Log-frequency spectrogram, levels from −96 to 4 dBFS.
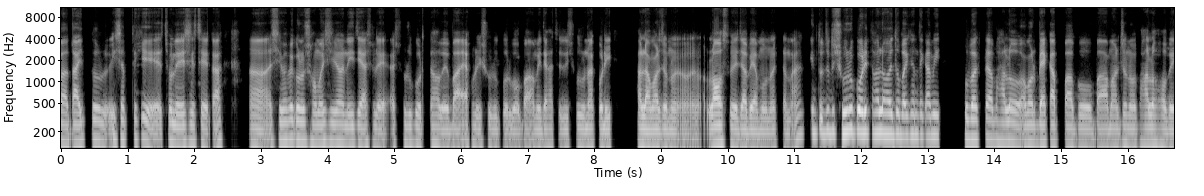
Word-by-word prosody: বা 130 - +2
দায়িত্বের 140 +3 0 0.2
হিসাব 145 -1 -3
থেকেই 145 -1 -1 0.3
চলে 130 -3 +2
এসেছে 125 -1 -4
এটা। - - -1 0.5
আ - - -1 0.3
সেভাবে 135 +2 +1
কোনো 135 -1 +5
সময়সীমা 125 +1 0
নেই 120 0 0
যে - - +3
আসলে 120 -2 -4 0.3
শুরু 120 -1 -4
করতে 115 +1 -4
হবে 105 -1 +1
বা 100 - +1
এখনই 115 -3 -4
শুরু 110 -2 -5
করব - - -4 0.2
বা - - -2
আমি 105 0 -1
দেখা 110 0 -1
যাচ্ছে 105 - -15
যদি 105 - -4
শুরু 115 -1 -2
না 110 - +1
করি 105 -1 +1 0.4
তাহলে 110 -1 +4
আমার 110 -1 +3
জন্য 110 -1 +1 0.6
loss 120 0 +7
হয়ে 110 -2 +2
যাবে 110 0 +3
এমন 100 0 -2
একটা 105 - -10
না। - - -4 0.2
কিন্তু 200 -2 -3
যদি 195 0 0
শুরু 195 +2 +7
করি 195 -1 +11
তাহলে 190 +1 +4
হয়তোবা 180 -1 +3
এখান 175 0 -2
থেকে 170 -1 -3
আমি 175 0 +1 0.4
খুব 150 0 -1
একটা 150 +1 -3 0.2
ভালো 135 +1 +2 0.2
আমার 125 0 +1
backup 125 0 +2
পাব 115 -2 -1 0.3
বা 110 - -1
আমার 110 0 -2
জন্য 115 -1 -1 0.2
ভালো 115 +1 +2
হবে, 105 -1 +2
125 Hz, 210 wpm, -23 LUFS, 110-145 Hz, 0.6 s, করি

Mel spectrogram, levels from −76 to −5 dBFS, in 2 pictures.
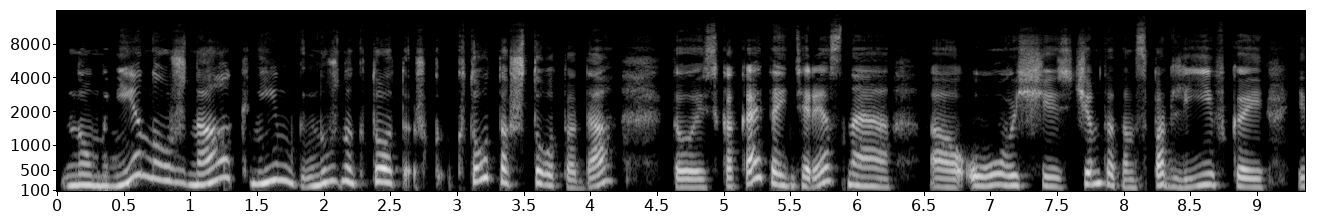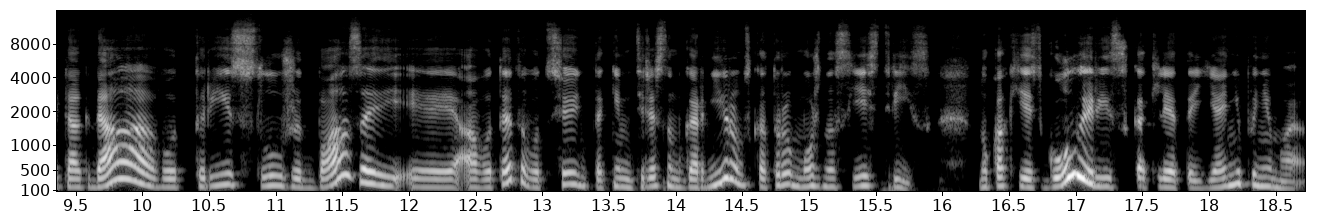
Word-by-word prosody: но 205 +2 0
мне 200 - 0
нужна 290 - +1
к - - -14
ним, 265 +4 +1
г 200 - -10
нужно 260 +6 -1
кто-то 260 - 0
шк - - -9
кто-то 275 -1 -1
что-то, 205 -11 -1
да, 235 - -1 0.4
то 165 0 +2
есть 160 0 -3
какая-то 230 - +2
интересная, 190 -2 0 0.3
а 170 -1 0
овощи 195 0 0
с 170 -1 -3
чем-то 225 -1 0
там 160 -2 -7
с 155 - -7
подливкой, 180 -2 -1 0.2
и 180 - -5
тогда 180 - +4
вот 165 0 -6
рис 205 +4 -2
служит 185 -4 -4
базой, 240 - +3
э, 160 -1 -3
а 160 - 0
вот 160 +7 -6
это 270 +2 +2
вот 155 -1 -7
всё 225 +1 -1
им 190 - -8
таким 165 +1 -6
интересным 175 +2 -4
гарниром, 205 - +1
с - - -8
которым 205 +5 -3
можно 175 -1 -4
съесть 190 +3 -5
рис. 160 -6 -10 0.3
Но 165 - -6
как 185 +2 -1
есть 160 -3 0
голый 320 - +9
рис 175 -3 -3
с - - -7
котлетой, 160 -4 -1
я 155 +4 -3
не 230 +4 +1
понимаю. 180 -10 -5
190 Hz, 175 wpm, -23 LUFS, 165-230 Hz, 0.4 s, голый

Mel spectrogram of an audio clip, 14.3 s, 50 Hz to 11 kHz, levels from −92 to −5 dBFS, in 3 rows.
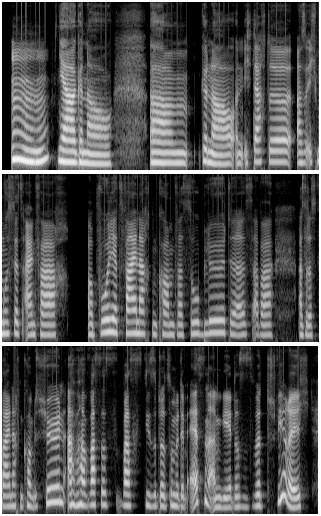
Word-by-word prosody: Mhm, 240 -1 +8
ja, 215 -3 +9
genau. 180 -3 +2 0.6
Ähm, 195 -2 +3 0.2
genau 180 -6 +2
und 185 0 -7
ich - - -11
dachte 215 -1 -1
also, 195 0 -4
ich 200 - -9
muss 220 0 -4
jetzt 220 -2 -7
einfach, 195 0 -3 0.3
obwohl 220 +5 -2
jetzt 240 -1 -2
Weihnachten 220 -3 0
kommt, 200 -1 -7
was 195 0 -11
so 215 +1 -5
blöd 230 +2 -5
ist, 200 0 -8
aber 195 0 -7 0.4
also, 200 -1 -7
dass 185 0 -11
Weihnachten 205 0 -3
kommt, 210 -2 -6
ist 200 - -18
schön, 280 +1 +1
aber 225 0 0
was 235 0 0
es 235 -2 -8
was 220 -2 -4
die 225 - -10
Situation 210 +1 -7
mit 205 -2 -6
dem 195 - -7
Essen 350 -3 -2
angeht, 185 0 -3
das 195 0 -9
es 190 +1 -20
wird 215 0 -7
schwierig. 200 - 0
210 Hz, 175 wpm, -22 LUFS, 195-225 Hz, 0.6 s, ja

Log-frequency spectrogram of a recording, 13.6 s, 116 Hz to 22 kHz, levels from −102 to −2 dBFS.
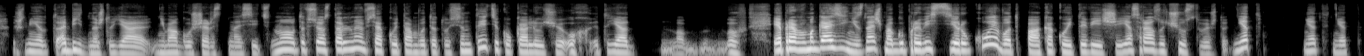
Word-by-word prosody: Что 185 0 -10
мне 180 -2 -2
вот 160 - -15
обидно, 190 -7 -1
что 150 +2 -8
я 150 -4 -1
не 160 0 -10
могу 160 -2 -3
шерсть 145 -2 -6
носить, 145 0 -9
но 210 +6 0
вот, 210 -1 -3
а - - -1
всё 215 +2 +1
остальное, 220 +4 +1
всякую 190 -3 -2
там 175 -1 -2
вот 170 0 -6
эту 165 -1 -7
синтетику 190 - -4
колючую, 165 -2 -2
ух, 175 - -6
это 165 +2 -13
я 165 -2 +2 0.3
мам 210 0 -13 0.3
ух 160 -4 -5 0.3
я 210 - +8
прямо 230 -2 +8
в - - +3
магазине, 240 -4 +6
знаешь, 235 +5 +2
могу 190 +1 +1
провести 205 +1 +2
рукой 310 - +2
вот 180 - 0
по 170 -2 +4
какой-то 175 -1 -2
вещи, 165 -3 -1
и - - -3
я 195 +2 0
сразу 205 -2 0
чувствую, 160 -5 -6
что: 130 - -17
нет, 250 +8 +2 0.5
нет, 195 +1 -4
нет. 165 -1 -8
180 Hz, 200 wpm, -22 LUFS, 165-210 Hz, 0.5 s, я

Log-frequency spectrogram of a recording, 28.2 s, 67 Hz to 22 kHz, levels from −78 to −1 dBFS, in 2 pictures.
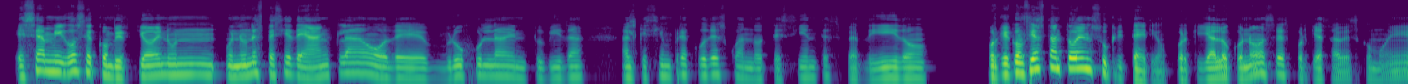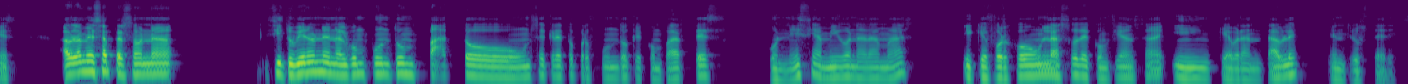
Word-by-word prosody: Ese 120 +7 +2
amigo 165 -2 +5
se 165 -3 +1
convirtió 120 0 +2
en 135 +1 +2
un 135 -1 -1
en 120 0 +2
una 130 +4 +3
especie 140 0 -2
de 125 -4 +2
ancla 130 +7 +1
o 120 -5 +1
de 105 -1 -1
brújula 125 +4 -4
en 110 -3 -7
tu 105 -1 -12
vida, 110 +2 -7 0.3
al 115 -1 -4
que 115 - -11
siempre 125 +4 -6
acudes 135 0 -4
cuando 105 -5 -8
te 95 -2 -13
sientes 110 +4 -12
perdido, 105 +1 -3 0.6
porque 140 0 +5
confías 185 +6 +8
tanto 205 -1 +8
en 205 -2 +7
su 155 - -1
criterio, 100 -6 -4
porque 100 - -6
ya 105 0 +5
lo 110 - +3
conoces, 125 +5 0
porque 135 - -9
ya - - 0
sabes - - -9
cómo 95 -2 -12
es. - - -8 0.4
Háblame 145 +6 +6
de - - +8
esa 165 0 +4
persona. 125 - +3 0.9
Sí 150 - +2
tuvieron 150 +4 +5
en 150 -3 +4
algún 135 +2 +2
punto 140 0 -1
un 140 -1 -1
pacto 130 -1 -2
o 115 -2 +2
un 110 +2 -2
secreto 120 +1 -6
profundo, 110 0 -9
que 105 -2 -13
compartes 105 +5 -6 0.4
con 95 -2 -8
ese 130 +5 -5
amigo 110 0 -2
nada 105 -2 -5
más, 115 +8 -7 0.4
y 120 - -3
que 115 +2 -2
forjó 115 +3 0
un 125 - +1
lazo 65 - 0
de 125 -2 -1
confianza 105 - -7
inquebrantable 105 +3 -4 0.3
entre 90 -3 -9
ustedes. 85 - -16
120 Hz, 155 wpm, -24 LUFS, 105-135 Hz, 0.9 s, confías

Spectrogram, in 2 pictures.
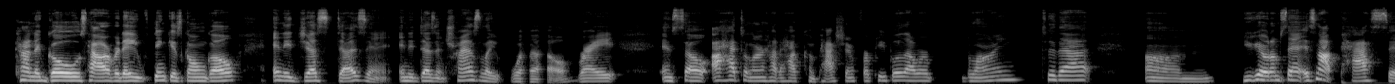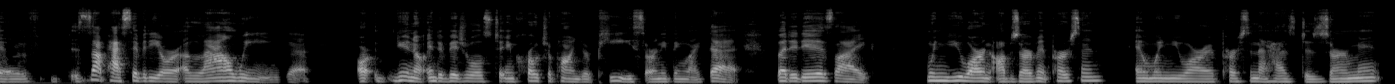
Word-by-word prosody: kinda 195 -4 +5
goes 180 0 +9
however 170 0 +8
they 170 0 +6
f 155 - -5
think 190 0 +1
it's 165 -3 +2
gonna 165 0 +3
go, 170 +4 +6 0.3
and 195 0 +2
it 170 -3 0
just 175 +2 +3
doesn't, 155 0 0
and 170 0 -1
it 155 - -5
doesn't 165 -4 0
translate 180 -7 -1
well, 130 +1 -5
right? 145 +1 -1 0.5
And 165 0 -1
so, 165 +1 +2
I - - +6
had 195 +1 -1
to 195 - -5
learn 165 0 -2
how 165 0 -4
to 155 - -8
have 150 -1 -5
compassion 145 +3 -6
for 160 0 -8
people 180 +2 -4
that 175 -2 0
were 170 -1 -6 0.3
blind 180 +7 -5 0.2
to 215 - -2
that, 205 0 0 0.5
um, 140 -3 -5 0.3
you 190 +1 -4
get 220 0 +5
what 195 - +7
I'm 195 0 +1
saying? 200 -1 +1
It's 180 - +1
not - - +5
passive 140 -7 -2 0.3
it's 135 +8 -6
not 215 - +3
passivity 155 -2 +2
or 135 -1 -2
allowing, 135 -5 -2 0.8
or - - 0 0.2
you 180 +2 -3
know, 150 -4 -1
individuals 145 -3 -3
to - - -6
encroach 150 +3 -5
upon 130 -2 -4
your 125 0 -8
peace, 135 -7 -7
or - - -3
anything 130 -1 -6
like 115 +1 -10
that, - - -2 0.3
but 165 0 +1
it 155 - -2
is, 165 0 0
like, 125 -8 -4 0.5
when 175 -1 0
you 170 0 0
are 150 -1 +5
an 140 - -3
observant 135 +1 -1
person, 175 +3 -3 0.3
and 145 0 -2
when 140 -1 -2
you 140 -1 -4
are 130 -1 -3
a 130 - -10
person 135 +2 -6
that 135 -3 -5
has 130 -1 -7
discernment, 135 +6 -3
155 Hz, 175 wpm, -26 LUFS, 135-175 Hz, 0.8 s, goes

